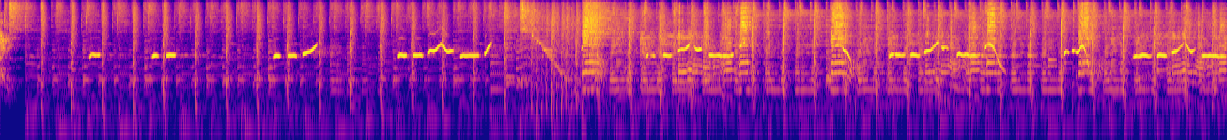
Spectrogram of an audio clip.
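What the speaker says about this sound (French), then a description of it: "le générique, je peux rien dire, ça vieillit pas" Someone whistles a cartoon theme melody in repeated short phrases over a full backing track. The whistling sits clearly on top of the music throughout.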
